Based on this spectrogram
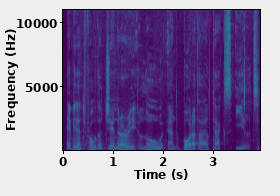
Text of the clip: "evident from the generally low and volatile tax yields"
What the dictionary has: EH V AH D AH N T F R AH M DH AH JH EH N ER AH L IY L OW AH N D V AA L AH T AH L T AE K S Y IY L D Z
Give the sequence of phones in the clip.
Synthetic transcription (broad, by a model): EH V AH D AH N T F R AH M DH AH JH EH N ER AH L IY L OW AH N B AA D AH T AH L T AE K S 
